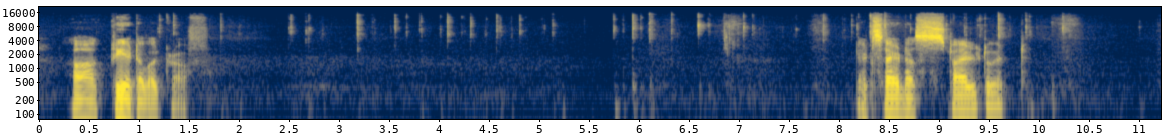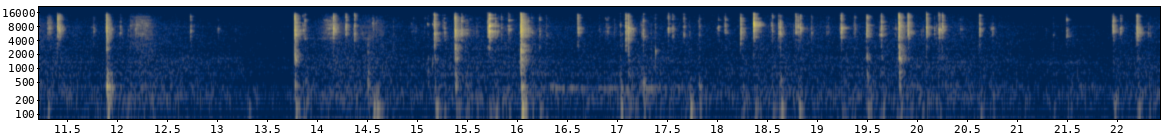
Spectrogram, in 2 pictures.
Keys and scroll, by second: 1.7-6.3 typing, 6.5 Left, 8.2-10.5 typing, 10.7 Right, 11.8 ,, 13.7 shift+", 14.8-22.4 typing.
